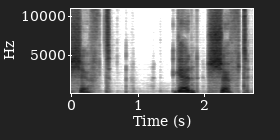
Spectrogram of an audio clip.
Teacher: Again, shift, which starts with an sh sound or the sh sound, and then followed by a short e vowel sound in the middle, and then it ends with a consonant cluster sound, which are the consonants f and t, which has the sound of ft.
